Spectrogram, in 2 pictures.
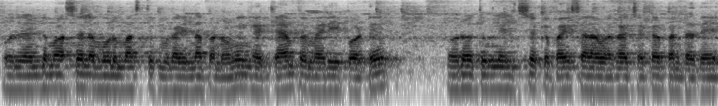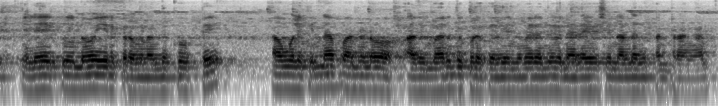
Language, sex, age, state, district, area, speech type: Tamil, male, 18-30, Tamil Nadu, Viluppuram, rural, spontaneous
